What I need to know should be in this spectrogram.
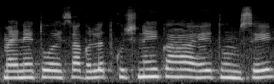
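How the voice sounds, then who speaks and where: A woman voicing a gentle, patient older mother-in-law in an animated story, speaking softly and soothingly. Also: very high voice, normal speed, slight background noise. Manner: soft and soothing.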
